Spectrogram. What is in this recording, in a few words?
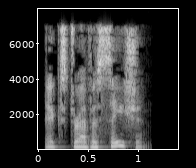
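"extravasation", British English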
